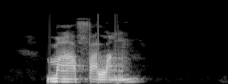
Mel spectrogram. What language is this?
Nawdm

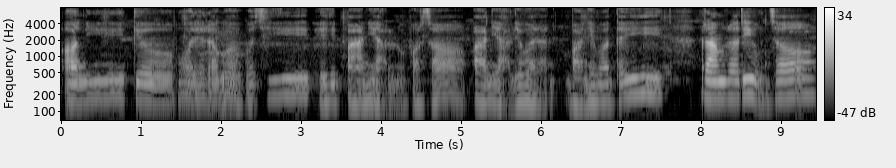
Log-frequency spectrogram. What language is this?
Nepali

